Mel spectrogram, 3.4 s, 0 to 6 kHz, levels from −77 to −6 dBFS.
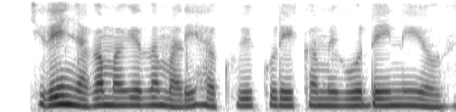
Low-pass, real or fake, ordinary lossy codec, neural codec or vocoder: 5.4 kHz; real; MP3, 32 kbps; none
